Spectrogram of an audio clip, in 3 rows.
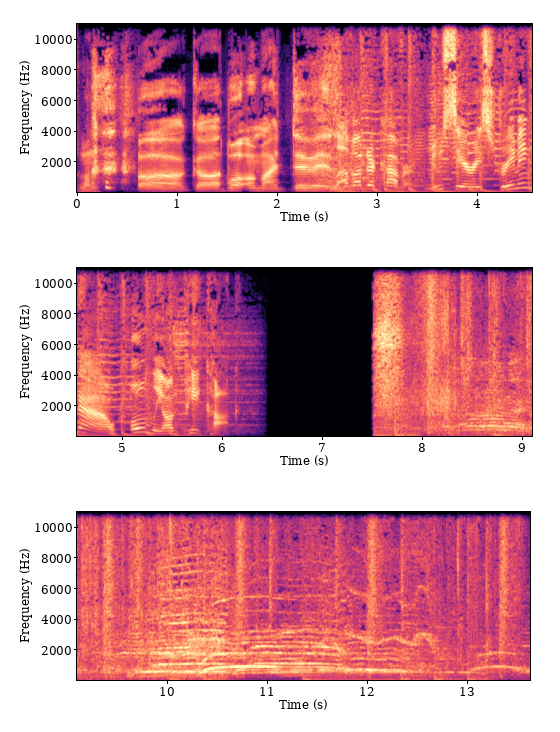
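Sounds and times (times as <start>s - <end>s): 
speech: 0.0s - 6.2s
large crowd applauding at an airport: 8.4s - 13.6s.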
